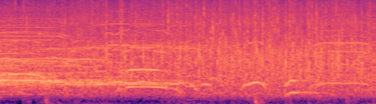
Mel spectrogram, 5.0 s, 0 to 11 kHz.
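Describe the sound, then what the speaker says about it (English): An esports audience at IEM Katowice 2024 StarCraft II applauds steadily, a dense wash of clapping with a few voices calling out and chanting over it. "You've got the applause"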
